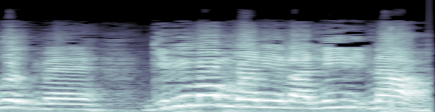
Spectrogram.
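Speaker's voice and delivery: acted-out mock yelling. Recounting demanding money back with fifty people waiting in line: retelling a yell. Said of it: "I was yelling".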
